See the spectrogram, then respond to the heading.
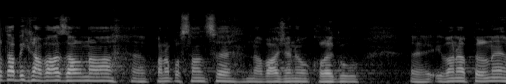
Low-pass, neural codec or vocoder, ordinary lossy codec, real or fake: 14.4 kHz; none; MP3, 64 kbps; real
